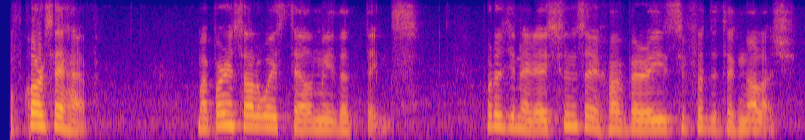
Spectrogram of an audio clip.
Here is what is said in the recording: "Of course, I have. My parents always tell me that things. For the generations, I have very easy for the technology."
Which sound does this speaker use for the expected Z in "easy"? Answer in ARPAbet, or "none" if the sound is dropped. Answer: S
